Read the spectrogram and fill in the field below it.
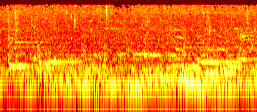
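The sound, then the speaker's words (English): Soft, gentle splashes and drips of water below a boat lap continuously at low volume, blended with a steady, sustained tonal hum in the background. “You feel pleasantly warm and safe as you listen to seagulls above you and the soft splashes of water below.”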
